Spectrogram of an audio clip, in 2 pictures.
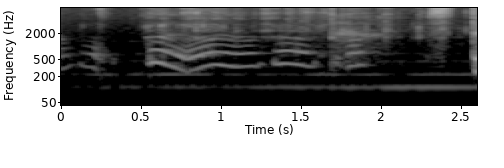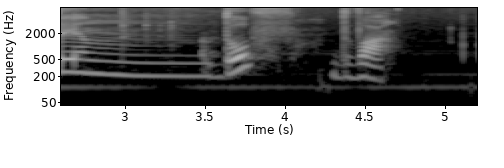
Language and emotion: Russian, neutral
